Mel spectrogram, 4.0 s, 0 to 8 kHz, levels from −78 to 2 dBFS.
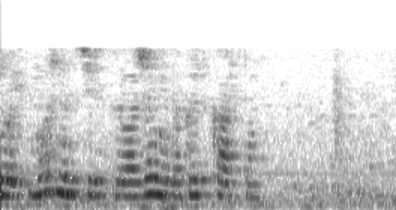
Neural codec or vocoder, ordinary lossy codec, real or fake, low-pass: none; AAC, 16 kbps; real; 7.2 kHz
